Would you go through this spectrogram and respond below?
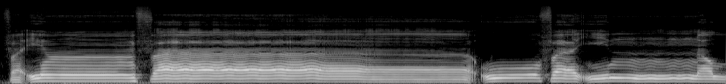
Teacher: panjangnya boleh empat harakat boleh 5 harakat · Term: mad wajib muttasil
